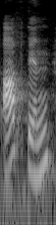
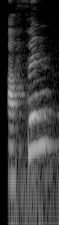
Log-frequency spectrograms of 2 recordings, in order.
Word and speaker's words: often: how to use how often to ask questions about frequency of events as you may wonder already how do we pronounce this word Oh F een some of your teacher might say often with no T sound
